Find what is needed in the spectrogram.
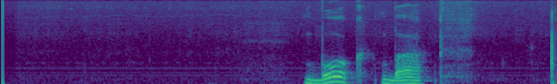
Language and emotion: Russian, sad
